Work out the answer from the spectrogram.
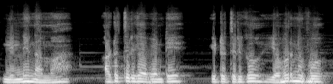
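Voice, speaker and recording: Worried young villager, urgent and coaxing, pitched higher and louder than the teller's own voice, as a male storyteller puts him on. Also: fairly even intonation, fairly quick, faint music behind, close to an everyday voice. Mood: pleading. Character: worried young village man, gentle and pleading.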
